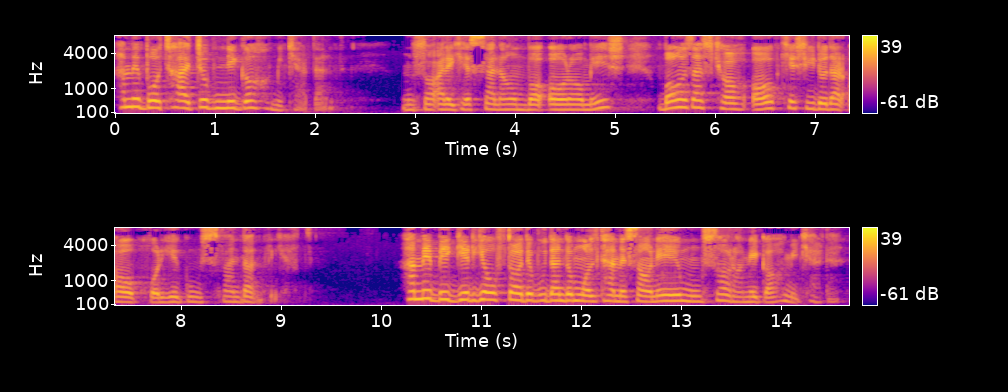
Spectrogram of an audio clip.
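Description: A woman narrating a storybook for children in an expressive, measured way. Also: medium pitch.

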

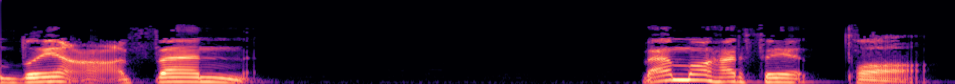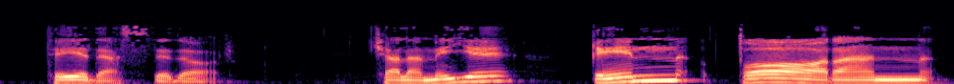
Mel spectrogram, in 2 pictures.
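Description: A man teaching tajweed. He explains each rule quickly, then recites the examples slowly and drawn out. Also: mid-range voice, a little mellow. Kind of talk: tajweed lesson. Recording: dull lo-fi recording.

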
